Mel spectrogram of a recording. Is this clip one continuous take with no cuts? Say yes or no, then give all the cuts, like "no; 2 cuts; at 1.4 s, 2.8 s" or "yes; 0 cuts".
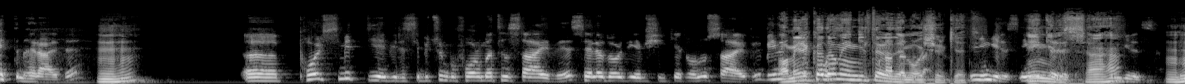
yes; 0 cuts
